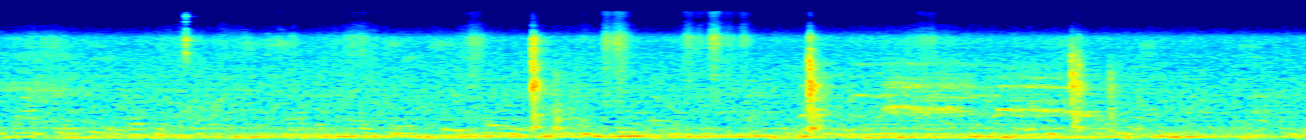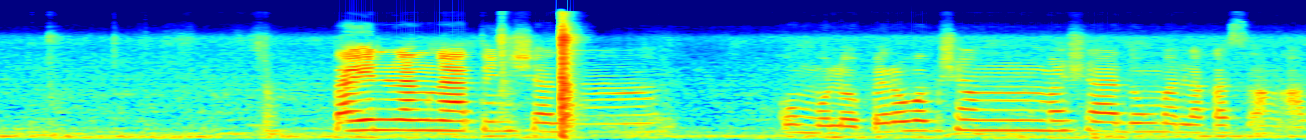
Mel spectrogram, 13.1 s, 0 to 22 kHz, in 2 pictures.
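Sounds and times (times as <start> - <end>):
distant rooster crowing: 4.1 - 5.8.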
